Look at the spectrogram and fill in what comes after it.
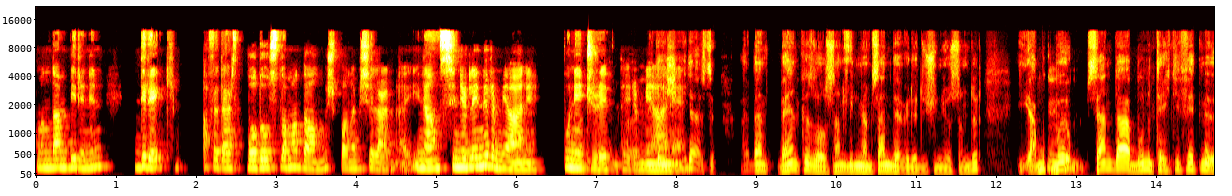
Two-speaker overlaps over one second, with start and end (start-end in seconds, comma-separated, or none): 6.7-8.2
